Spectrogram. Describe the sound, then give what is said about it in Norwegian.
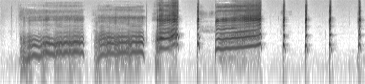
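A person imitates a clucking hen: a few drawn-out, wavering squawks, then a run of short, sharp clucks at a steady rhythm. The voice is loud, with no talking. “For det er ikke sånn, det er ikke et menneske som lager hønelyd, det er høne.”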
